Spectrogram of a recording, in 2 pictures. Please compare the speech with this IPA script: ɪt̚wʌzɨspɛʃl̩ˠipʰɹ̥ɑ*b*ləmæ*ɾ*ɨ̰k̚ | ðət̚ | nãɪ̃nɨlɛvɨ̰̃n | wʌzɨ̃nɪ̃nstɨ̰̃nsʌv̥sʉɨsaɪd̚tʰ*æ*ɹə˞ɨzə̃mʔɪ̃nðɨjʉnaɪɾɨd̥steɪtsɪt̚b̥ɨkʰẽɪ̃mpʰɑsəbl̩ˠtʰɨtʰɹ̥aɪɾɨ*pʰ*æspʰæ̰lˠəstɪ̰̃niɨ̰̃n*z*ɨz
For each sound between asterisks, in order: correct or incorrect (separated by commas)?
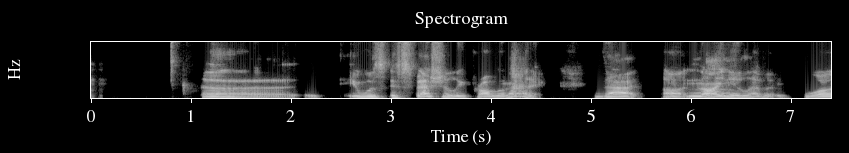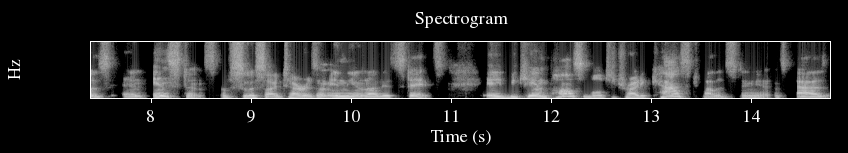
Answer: correct, correct, incorrect, incorrect, correct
